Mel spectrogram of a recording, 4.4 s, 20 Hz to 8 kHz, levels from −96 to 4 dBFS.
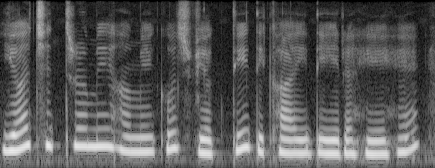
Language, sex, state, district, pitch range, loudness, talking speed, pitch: Hindi, female, Assam, Kamrup Metropolitan, 200-270 Hz, -15 LUFS, 135 wpm, 220 Hz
